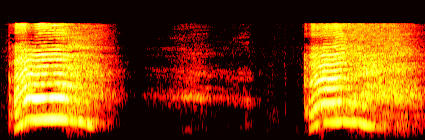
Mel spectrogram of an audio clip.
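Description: A man's voice giving two short, high-pitched wordless cries about a second and a half apart, each rising and then falling in pitch.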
